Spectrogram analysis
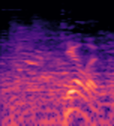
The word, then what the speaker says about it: Jillian: Jillian says, and my name is pronounced Gill, as in like fish, Gill. So Gill, is it Gillen? Gillen. Gillen? Thank you for the update, Gillen.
